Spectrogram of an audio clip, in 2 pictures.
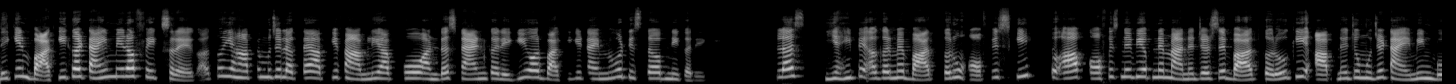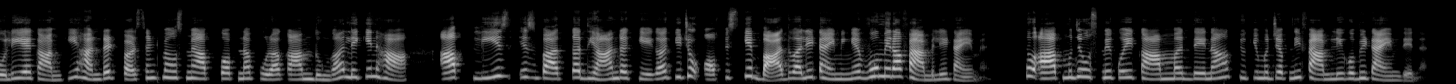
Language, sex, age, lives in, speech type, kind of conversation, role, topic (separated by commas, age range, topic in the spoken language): Hindi, female, 50-54, India, conversation, podcast, guest, Burnout lag raha ho, toh sabse pehle kya karna chahiye?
